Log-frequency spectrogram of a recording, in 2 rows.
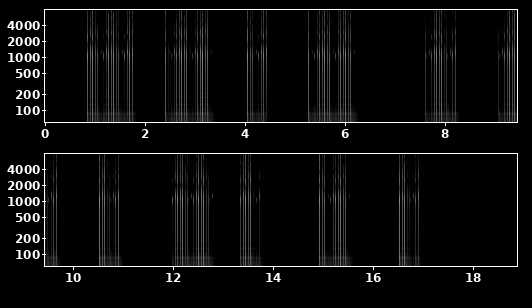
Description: Pulse dialling, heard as clicks on a phone line, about 10 pulses a second. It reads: 9 9 4 9 6 6 4 8 4 6 4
